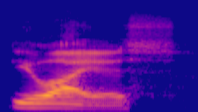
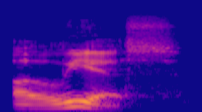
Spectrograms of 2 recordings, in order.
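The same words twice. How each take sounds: First: The name is pronounced the usual English way. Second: The name is pronounced a non-English way. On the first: The speaker calls it wrong. "that's I guess that must be the English way to pronounce it" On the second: The speaker calls it right. "this person says that it's Elias"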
